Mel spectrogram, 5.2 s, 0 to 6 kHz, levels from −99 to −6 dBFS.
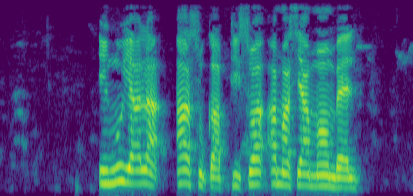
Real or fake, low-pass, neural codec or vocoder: real; 5.4 kHz; none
